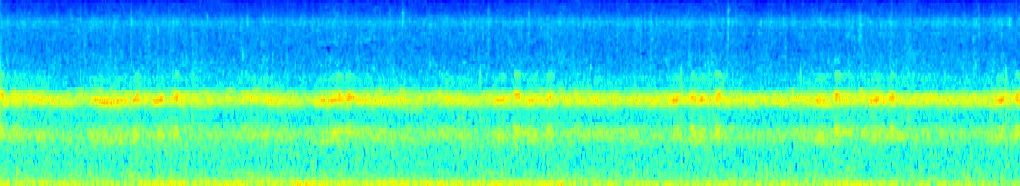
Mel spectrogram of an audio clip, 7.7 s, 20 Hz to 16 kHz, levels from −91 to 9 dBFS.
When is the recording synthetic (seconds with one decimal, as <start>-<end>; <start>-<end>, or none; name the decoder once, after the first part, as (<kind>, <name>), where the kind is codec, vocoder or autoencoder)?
1.9-6.0 (vocoder, BigVGAN v2)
